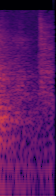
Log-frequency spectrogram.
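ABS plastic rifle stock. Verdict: Hollow.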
